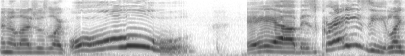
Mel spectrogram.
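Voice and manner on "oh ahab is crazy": loud, loopy crazy guy voice, "oh" stretched. Retelling a Moby Dick scene, voicing Elijah as a silly crazy street guy. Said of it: "acting like just a crazy guy on the street".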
